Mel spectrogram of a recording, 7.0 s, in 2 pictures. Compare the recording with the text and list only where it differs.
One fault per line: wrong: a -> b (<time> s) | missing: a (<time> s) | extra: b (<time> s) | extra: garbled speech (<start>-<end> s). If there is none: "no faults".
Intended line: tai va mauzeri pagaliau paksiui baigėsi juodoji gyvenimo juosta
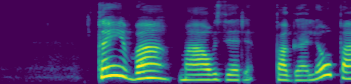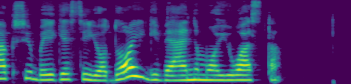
no faults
